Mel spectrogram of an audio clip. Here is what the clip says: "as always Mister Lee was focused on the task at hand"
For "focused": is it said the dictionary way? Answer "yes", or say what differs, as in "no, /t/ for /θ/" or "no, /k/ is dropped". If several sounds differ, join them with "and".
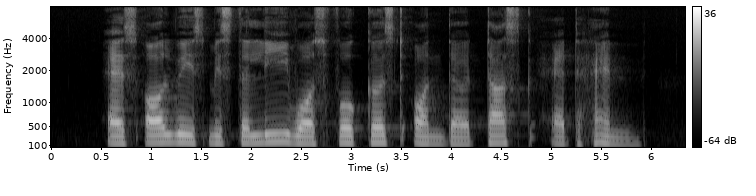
yes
